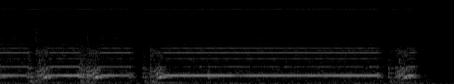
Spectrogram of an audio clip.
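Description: A MUNBYN thermal label printer feeds and positions a label by itself: a quiet, close series of short motor whirs and clicks over a steady electronic whine, ending abruptly.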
